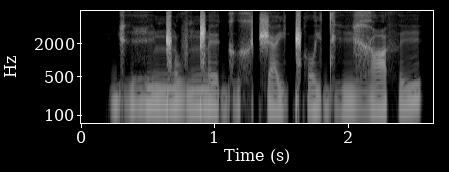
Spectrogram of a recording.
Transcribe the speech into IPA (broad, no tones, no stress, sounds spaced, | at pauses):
ɡʱ i ɦ i ŋ͡ǁ u v ŋ͡ǁ e ɡʱ ɯ x t͡ʃ æ j ǁʰ o j dʱ i ɣ ɑ θ i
